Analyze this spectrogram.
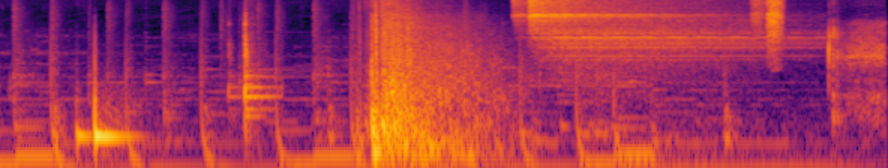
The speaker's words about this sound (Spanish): Entonces van a escuchar cosas como los aplausos o como los eh, tronidos de dedos y también pueden escuchar algunas percusiones.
